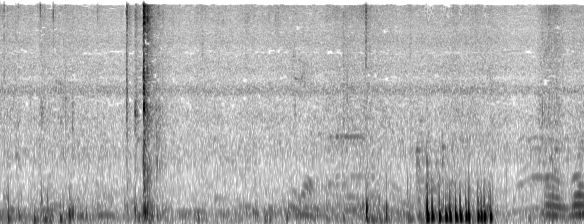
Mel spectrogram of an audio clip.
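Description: Faint voices of people talking, with a sharp click about a second in and a short, louder low-pitched burst of noise a little after three seconds.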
